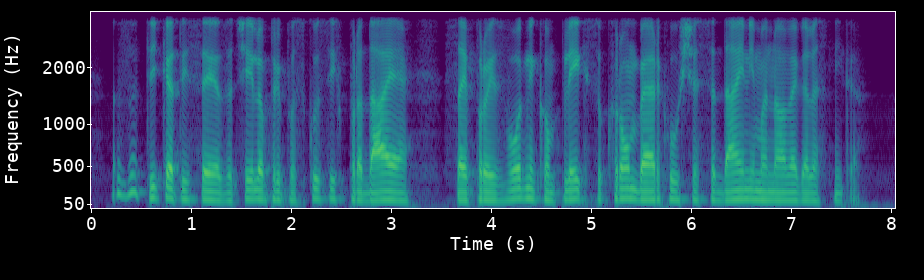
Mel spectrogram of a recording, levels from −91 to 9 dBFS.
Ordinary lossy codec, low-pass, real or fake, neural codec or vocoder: none; 3.6 kHz; fake; autoencoder, 48 kHz, 32 numbers a frame, DAC-VAE, trained on Japanese speech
